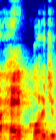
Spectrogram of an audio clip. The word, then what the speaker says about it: recorde: e busca da Excelência Então você viu que eu pronunciei a palavra recorde como a gente gosta costuma dizer recorde que é o padrão correto na Norma culta então tantos jogos olímpicos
